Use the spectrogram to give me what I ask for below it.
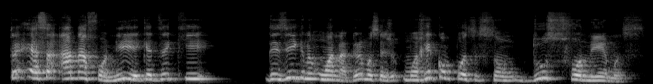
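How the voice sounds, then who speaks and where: A man with a Brazilian accent giving an academic lecture, pausing often and filling gaps with short filler words and tag questions. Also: sits high, lively intonation.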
